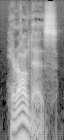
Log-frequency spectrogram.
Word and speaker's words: Giraldez: Giraldez. Is G in Spanish an H? People call him Angel Giraldez. – Yeah. – I know Alfonso Giraldez. That's how you pronounce that last name.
